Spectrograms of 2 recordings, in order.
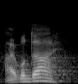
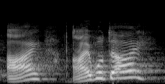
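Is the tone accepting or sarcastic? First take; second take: accepting; sarcastic. First: It is said plainly and sincerely, accepting it. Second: It is said sarcastically, mocking the idea. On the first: He truly agrees to die for tasting the honey. "Maybe he's saying it for face value" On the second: He finds the idea of his death absurd. "Or maybe it's sarcastically"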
